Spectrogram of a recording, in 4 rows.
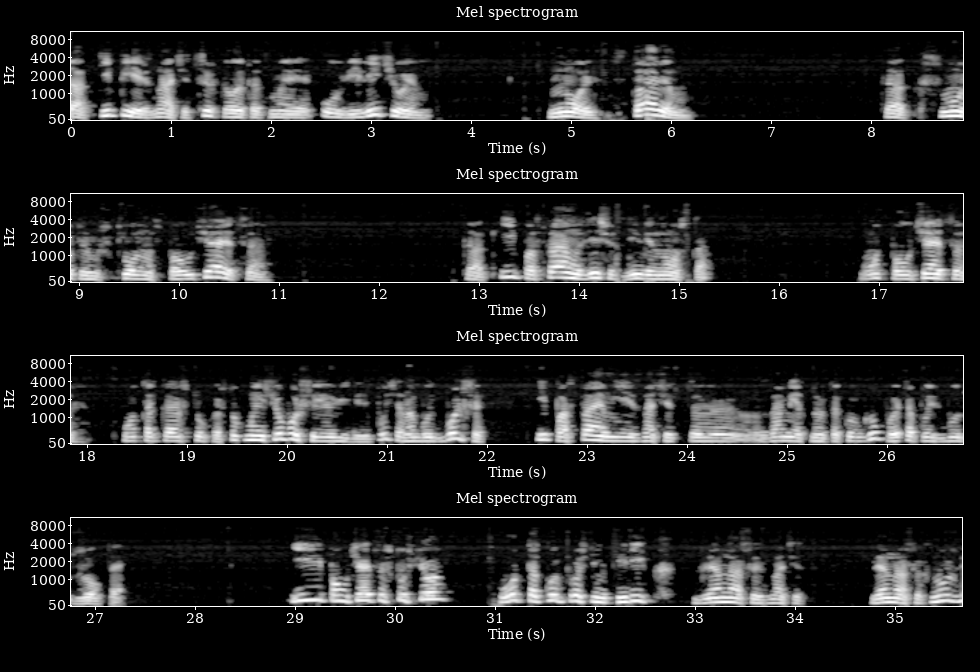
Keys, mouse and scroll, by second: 2.1-3.7 drag, 9.0 middle click, 11.3-15.2 drag, 17.0-18.3 middle drag, 17.0-18.2 scroll up 1, 18.2 scroll up 1, 19.2-20.8 drag, 20.8-22.6 middle drag, 22.6 click, 24.0-25.5 drag, 26.3 click, 27.2-28.5 middle drag, 31.0 n, 34.0-35.6 drag.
